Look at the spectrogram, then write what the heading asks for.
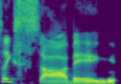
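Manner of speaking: usual speaking voice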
